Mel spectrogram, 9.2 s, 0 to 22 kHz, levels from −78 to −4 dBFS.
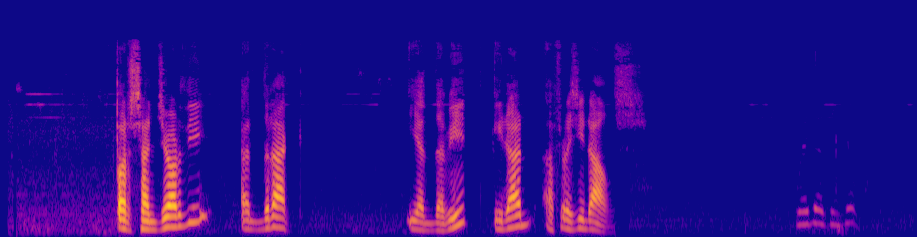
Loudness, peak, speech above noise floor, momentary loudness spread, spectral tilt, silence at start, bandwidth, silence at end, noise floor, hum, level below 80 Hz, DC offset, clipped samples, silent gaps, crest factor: -24 LUFS; -2 dBFS; 50 dB; 17 LU; -5 dB/octave; 1.15 s; 11.5 kHz; 1 s; -74 dBFS; none; -74 dBFS; under 0.1%; under 0.1%; none; 26 dB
